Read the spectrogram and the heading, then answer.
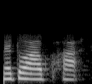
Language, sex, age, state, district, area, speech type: Urdu, female, 30-45, Telangana, Hyderabad, urban, conversation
